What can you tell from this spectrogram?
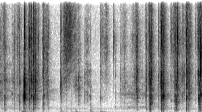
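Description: A tarot deck being shuffled by hand: a rapid run of crisp card slaps and flicks, easing off into a softer rustle between about one and two seconds in, then picking up again.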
